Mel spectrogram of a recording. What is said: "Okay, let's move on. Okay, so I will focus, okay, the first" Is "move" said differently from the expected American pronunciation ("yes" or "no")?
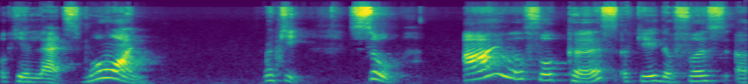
yes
